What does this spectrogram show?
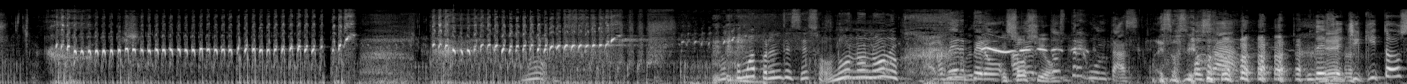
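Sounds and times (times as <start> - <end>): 
person making a mouth click roll while whistling: 0.1 - 7.6, 9.8 - 10.9
speech: 7.2 - 14.0
laughter: 9.5 - 11.0, 11.6 - 13.7.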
